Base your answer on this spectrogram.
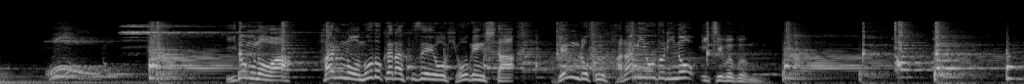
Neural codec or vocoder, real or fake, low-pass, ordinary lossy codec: none; real; none; none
